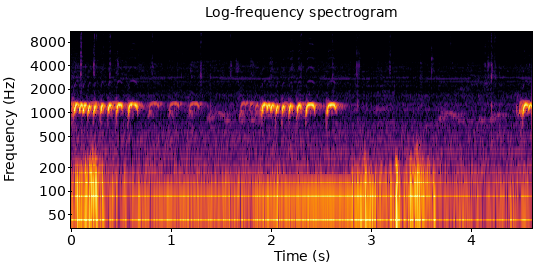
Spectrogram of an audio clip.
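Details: Local Madura zebra dove singing actively, delivering fast stuttering strings of short, gentle coos in bursts, with a low hum beneath.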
